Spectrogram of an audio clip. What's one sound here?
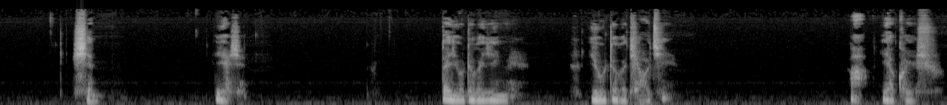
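An elderly man speaks calmly in short phrases, with pauses, close to a microphone.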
